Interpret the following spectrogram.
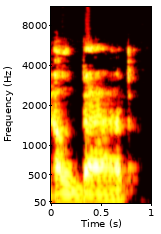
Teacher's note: you do pronounce the AL because this is a moon letter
